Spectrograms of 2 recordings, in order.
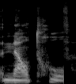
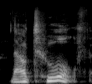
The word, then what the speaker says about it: Naltulth: The way to say it is Naltulth. Naltulth.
